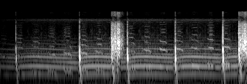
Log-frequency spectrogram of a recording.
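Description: Buzzing electronic drone with a steady pitch, its overtones dipping and sliding. Sharp percussive hits land every half second or so, the loudest just over a second in.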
